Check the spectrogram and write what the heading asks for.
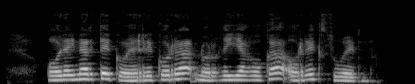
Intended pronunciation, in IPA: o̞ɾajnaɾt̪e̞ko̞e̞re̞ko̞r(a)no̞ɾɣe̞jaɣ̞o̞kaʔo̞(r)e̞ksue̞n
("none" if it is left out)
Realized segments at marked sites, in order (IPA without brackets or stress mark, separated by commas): a, r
